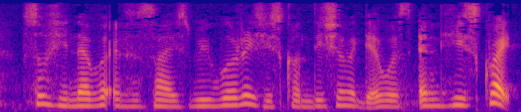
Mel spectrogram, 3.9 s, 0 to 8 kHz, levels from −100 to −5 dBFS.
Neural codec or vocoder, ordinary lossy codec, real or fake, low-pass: codec, 16 kHz, 8 kbps, FunCodec, trained on LibriTTS, 25 frames a second; MP3, 32 kbps; fake; 7.2 kHz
